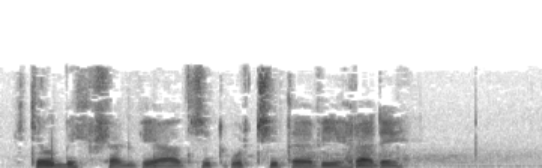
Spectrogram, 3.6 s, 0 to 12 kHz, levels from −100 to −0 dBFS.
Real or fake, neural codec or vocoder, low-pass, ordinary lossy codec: real; none; 7.2 kHz; MP3, 32 kbps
